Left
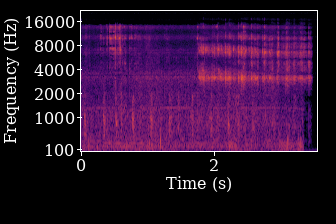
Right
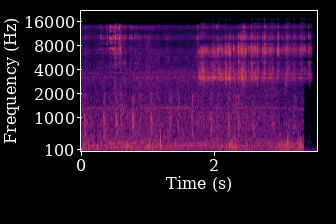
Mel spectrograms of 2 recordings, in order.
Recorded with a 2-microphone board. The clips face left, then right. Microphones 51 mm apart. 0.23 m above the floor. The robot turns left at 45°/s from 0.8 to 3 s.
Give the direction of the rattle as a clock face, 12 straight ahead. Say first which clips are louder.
Left 1 dB; 6 o'clock.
